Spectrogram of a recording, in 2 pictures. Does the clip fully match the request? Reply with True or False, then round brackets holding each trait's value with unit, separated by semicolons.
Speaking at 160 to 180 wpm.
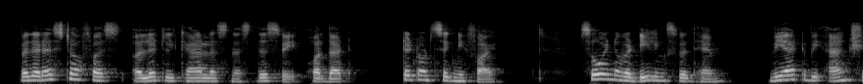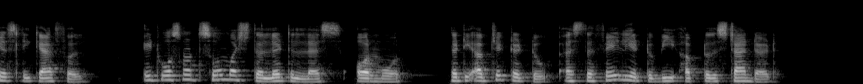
True (175 wpm)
